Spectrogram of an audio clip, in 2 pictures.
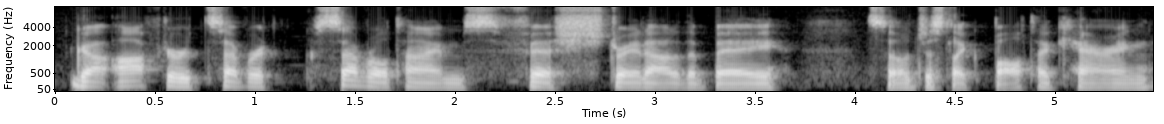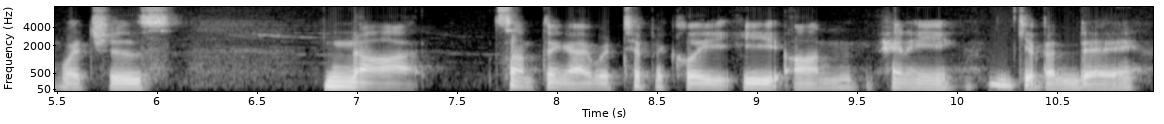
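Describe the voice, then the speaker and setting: Relaxed rambling man, low voice. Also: creaky. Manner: relaxed, rambling, frequent fillers and restarts. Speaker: vlogger recounting time abroad. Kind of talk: casual talking to camera.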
